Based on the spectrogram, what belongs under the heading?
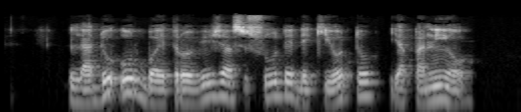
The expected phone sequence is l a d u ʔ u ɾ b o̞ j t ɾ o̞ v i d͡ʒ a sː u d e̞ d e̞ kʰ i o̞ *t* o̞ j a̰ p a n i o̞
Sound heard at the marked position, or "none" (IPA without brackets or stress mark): t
